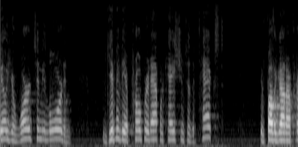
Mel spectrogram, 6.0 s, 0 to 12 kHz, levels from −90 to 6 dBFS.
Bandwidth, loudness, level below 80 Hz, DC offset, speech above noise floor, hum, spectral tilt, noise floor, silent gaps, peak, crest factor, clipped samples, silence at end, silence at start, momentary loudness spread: 5.6 kHz; -25 LUFS; -62 dBFS; under 0.1%; 46 dB; 60 Hz at -60 dBFS; -9.5 dB/octave; -71 dBFS; none; -2 dBFS; 24 dB; under 0.1%; 0 s; 0 s; 22 LU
